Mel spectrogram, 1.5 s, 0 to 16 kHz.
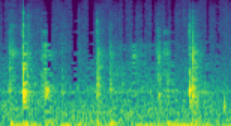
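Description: Quick bursts of typing on a cheap 60% mini keyboard, keys clacking close to the mic in an irregular rhythm of separate strokes, no voices.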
